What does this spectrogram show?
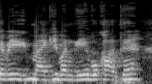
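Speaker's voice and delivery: normal talking voice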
